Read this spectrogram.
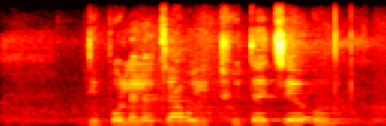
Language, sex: Northern Sotho, female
